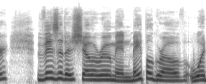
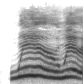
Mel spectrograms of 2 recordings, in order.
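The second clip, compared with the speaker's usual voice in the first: mock frantic, high, loud panicked yell; 11 semitones higher, 5 dB louder than usual. Retelling yelling to the guys below while nearing the dock: retelling a panicked yell. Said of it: "I'm yelling at these guys going".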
